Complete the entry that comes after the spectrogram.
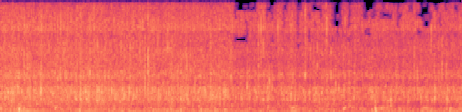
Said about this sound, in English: We are going to add a placeable sound effect from nature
